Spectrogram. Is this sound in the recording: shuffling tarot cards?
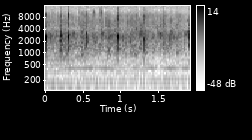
no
